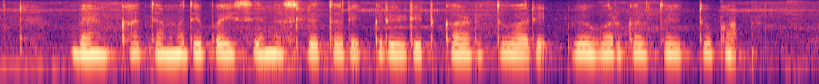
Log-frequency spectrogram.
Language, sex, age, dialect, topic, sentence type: Marathi, female, 25-30, Standard Marathi, banking, question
